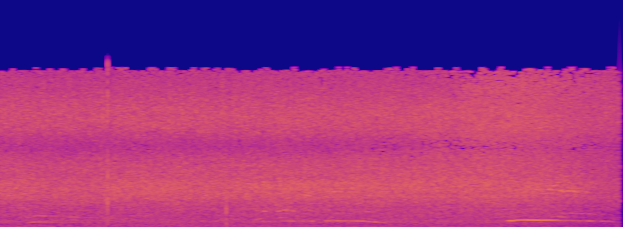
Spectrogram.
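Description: Rushing water at Pelangi waterfall pours as a steady, dense broadband roar throughout, with a faint whistle-like tone drifting in near the end.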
